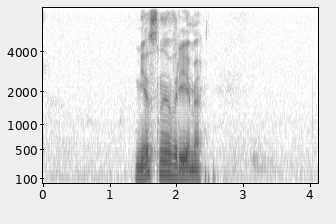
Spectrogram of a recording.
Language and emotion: Russian, neutral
